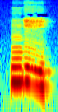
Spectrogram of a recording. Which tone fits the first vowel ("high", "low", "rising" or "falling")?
falling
